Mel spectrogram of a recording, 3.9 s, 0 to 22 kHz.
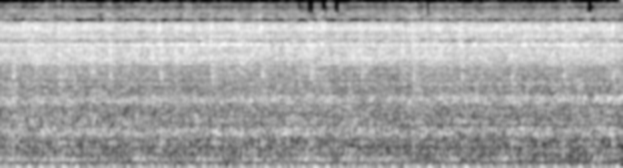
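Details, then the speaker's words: Land Rover Series 2.25 petrol, first start in about two weeks, during a service: a low, soft, even idle without clatter or stumble after the choke is backed off. Exhaust just warming, block still cold; normal cold idle. "I'll try and back the choke off a little bit. That's better, nice and quiet now, isn't it? Exhaust is just starting to get some heat."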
